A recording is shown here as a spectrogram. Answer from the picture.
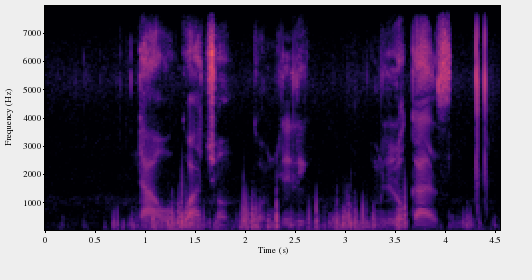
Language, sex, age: Xhosa, male, 19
